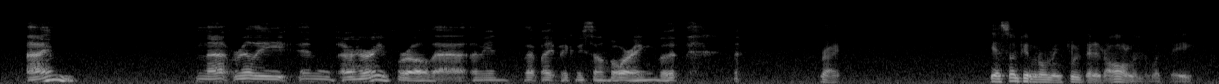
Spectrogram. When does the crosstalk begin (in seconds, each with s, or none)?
none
